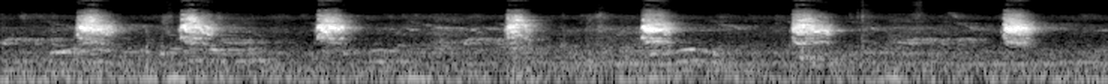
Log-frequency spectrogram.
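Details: Morning calling of a long-tailed shrike: seven loud, grating rasps, each brief and roughly evenly spaced about a second apart, over quiet background.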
